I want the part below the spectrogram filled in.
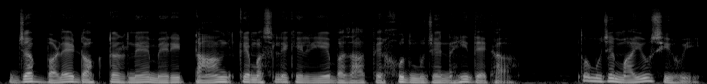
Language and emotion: Urdu, sad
